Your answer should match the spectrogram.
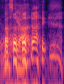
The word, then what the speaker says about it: Basquiat: Is that how you pronounce it? Okay. Basquiat.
